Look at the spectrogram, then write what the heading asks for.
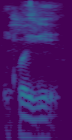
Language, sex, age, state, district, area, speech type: Manipuri, male, 60+, Manipur, Imphal East, rural, spontaneous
